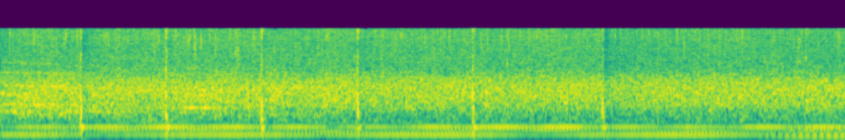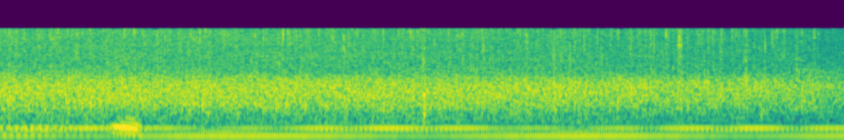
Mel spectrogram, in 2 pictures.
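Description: A crowd applauds steadily for several seconds, a dense, even patter of many hands clapping at once, with a low electrical hum running underneath.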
